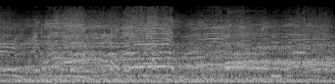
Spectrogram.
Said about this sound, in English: In fact, huge crowds welcomed the Pakistani team when they arrived in India for the tournament.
